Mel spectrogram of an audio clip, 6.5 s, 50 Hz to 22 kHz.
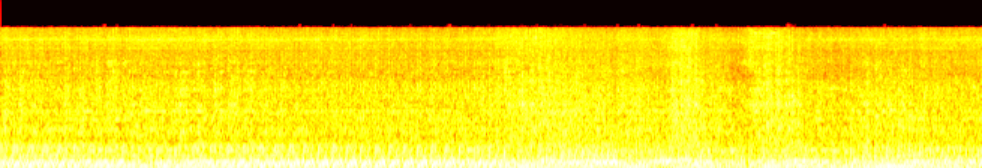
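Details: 1963 Pontiac 389 V8 first start, no hood, hot-wired points ignition: fires and settles into an even, steady idle with a brief throttle blip; no knocking or missing, normal idle.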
